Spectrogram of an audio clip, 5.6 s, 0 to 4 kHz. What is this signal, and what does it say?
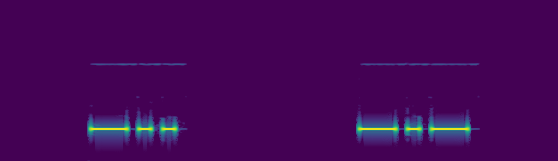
Morse code, heard as a keyed tone, about 10 wpm, 800 Hz. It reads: D K
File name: ct2idw / exerc4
